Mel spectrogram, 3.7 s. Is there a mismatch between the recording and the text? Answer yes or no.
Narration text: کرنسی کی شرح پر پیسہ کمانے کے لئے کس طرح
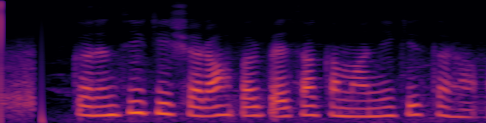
yes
